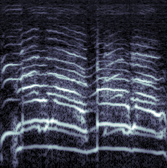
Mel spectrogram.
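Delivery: high-pitched puppet voice.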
